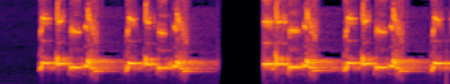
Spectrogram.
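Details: Caged red-whiskered bulbul singing a note-counting training song with quick doubled notes: two loud bursts of sharp, chirpy whistles separated by a clean silent gap.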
